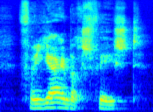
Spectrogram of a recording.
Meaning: birthday party
- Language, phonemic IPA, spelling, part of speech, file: Dutch, /vərˈjardɑxsˌfest/, verjaardagsfeest, noun, Nl-verjaardagsfeest.ogg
